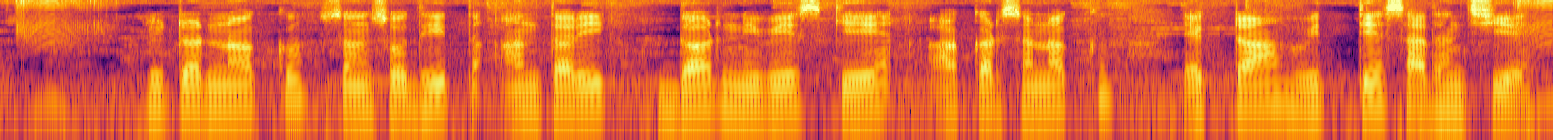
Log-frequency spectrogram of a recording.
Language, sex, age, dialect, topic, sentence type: Maithili, male, 18-24, Eastern / Thethi, banking, statement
